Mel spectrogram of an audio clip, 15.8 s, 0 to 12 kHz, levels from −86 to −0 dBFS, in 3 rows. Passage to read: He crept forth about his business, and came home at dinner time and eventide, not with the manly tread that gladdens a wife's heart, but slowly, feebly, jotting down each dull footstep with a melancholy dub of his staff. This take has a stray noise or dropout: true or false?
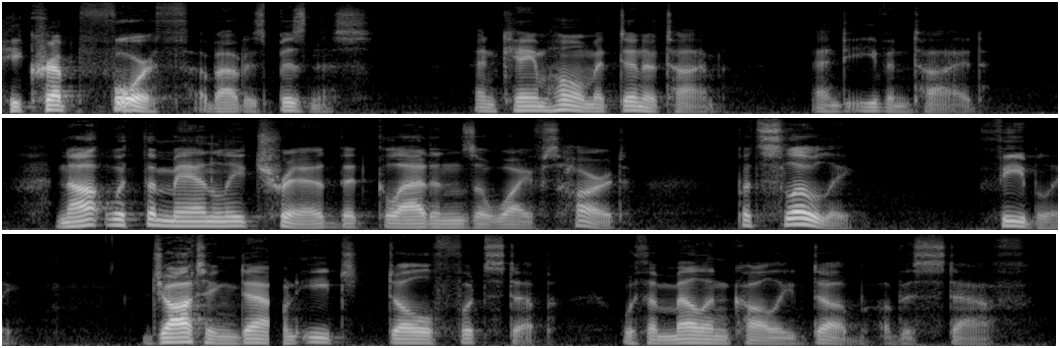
true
